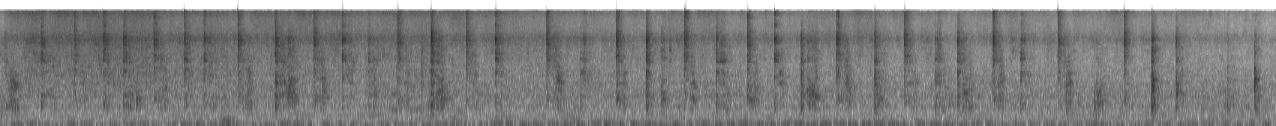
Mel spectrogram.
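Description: Onion and garlic sauté in a pan, a steady frying sizzle broken by a regular train of sharp scraping clicks as a utensil stirs and taps the pan, close and continuous with no talk.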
